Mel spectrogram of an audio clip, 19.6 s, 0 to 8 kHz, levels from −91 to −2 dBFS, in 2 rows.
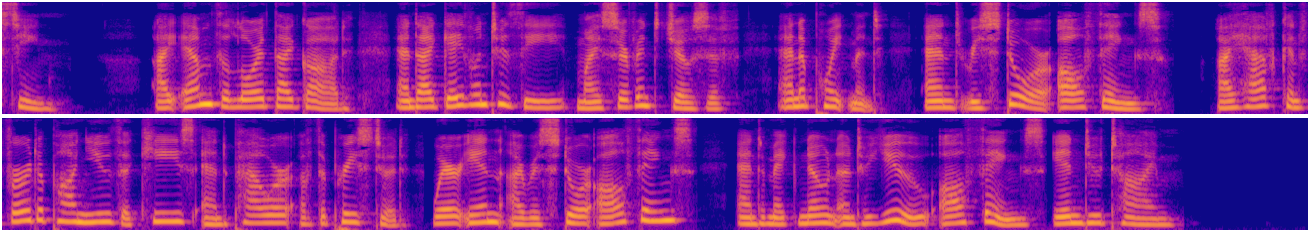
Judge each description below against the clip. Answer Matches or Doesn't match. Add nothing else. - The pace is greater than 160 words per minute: Doesn't match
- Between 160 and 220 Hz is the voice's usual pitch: Matches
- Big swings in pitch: Doesn't match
